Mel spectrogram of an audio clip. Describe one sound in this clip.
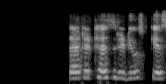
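A woman speaks clearly and calmly through a microphone.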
